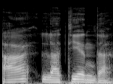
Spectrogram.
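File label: to The Store, Spanish, male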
